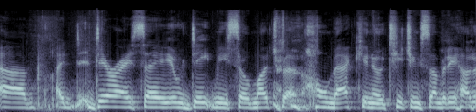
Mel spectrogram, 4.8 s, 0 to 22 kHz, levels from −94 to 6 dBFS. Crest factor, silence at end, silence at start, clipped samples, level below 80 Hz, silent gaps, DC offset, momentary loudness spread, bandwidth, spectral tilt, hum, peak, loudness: 10 dB; 0 s; 0 s; under 0.1%; -56 dBFS; none; under 0.1%; 3 LU; 15.5 kHz; -5 dB/octave; none; -8 dBFS; -18 LUFS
